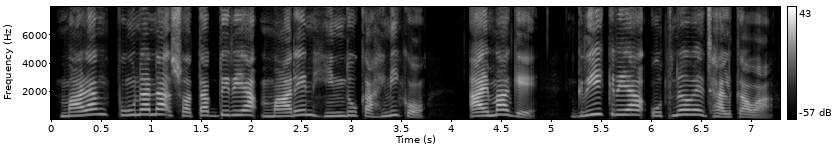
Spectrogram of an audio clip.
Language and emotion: Santali, neutral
